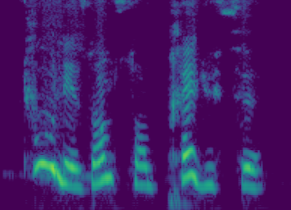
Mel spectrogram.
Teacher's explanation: on prononce tout sans prononcer S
